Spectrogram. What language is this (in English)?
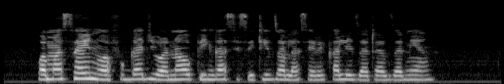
Swahili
